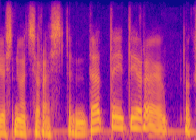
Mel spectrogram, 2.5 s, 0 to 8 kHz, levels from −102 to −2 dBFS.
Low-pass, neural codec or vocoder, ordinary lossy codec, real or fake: 7.2 kHz; none; Opus, 16 kbps; real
